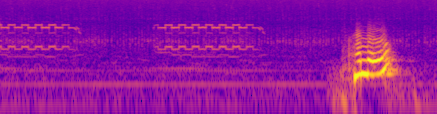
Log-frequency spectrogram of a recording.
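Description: Electronic telephone ringer with a warbling trill, ringing twice, each ring about a second long. A voice answers near the end.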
